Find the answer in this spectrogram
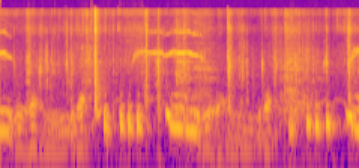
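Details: Pigeon giving short, low, burbling coos in quick pulses, mixed with brief high chirps from other birds and a few sharp clicks.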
